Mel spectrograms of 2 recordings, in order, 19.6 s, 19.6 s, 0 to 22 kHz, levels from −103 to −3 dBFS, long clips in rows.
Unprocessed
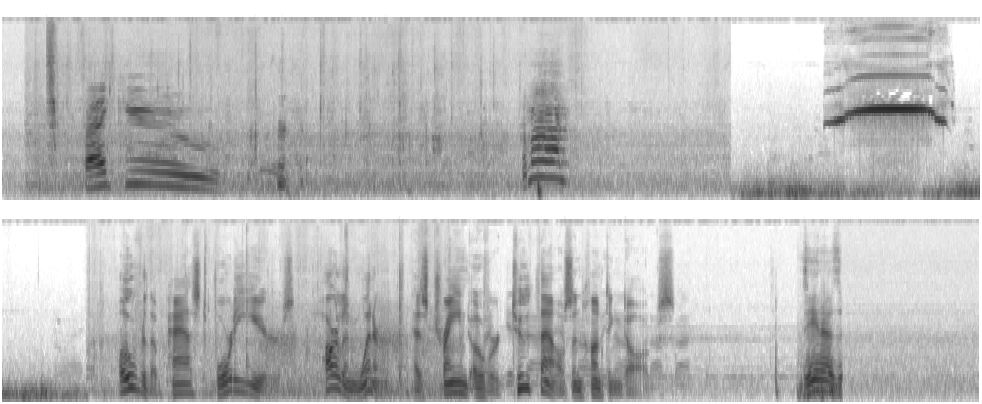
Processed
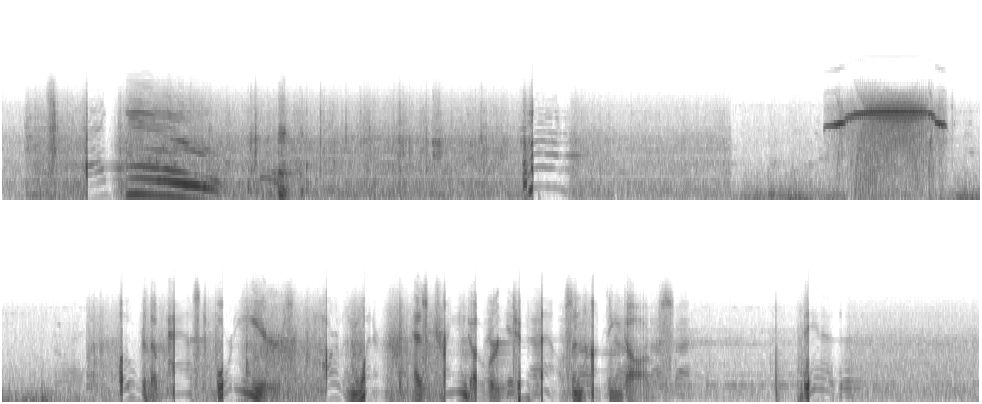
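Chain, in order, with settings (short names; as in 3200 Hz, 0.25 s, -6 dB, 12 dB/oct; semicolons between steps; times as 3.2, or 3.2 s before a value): median filter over 15 samples; mistuned SSB -150 Hz 220–3200 Hz; de-hum 107.5 Hz, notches 13; flipped gate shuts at -27 dBFS, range -33 dB; gain +3 dB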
